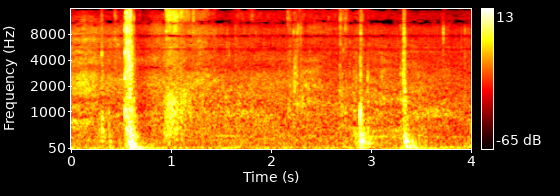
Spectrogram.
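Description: A 2012 Vauxhall Astra hatchback's tailgate is pushed down and slams shut with a loud thud about half a second in. Near the end come two sharp clicks as a rear passenger door is unlatched and opened.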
